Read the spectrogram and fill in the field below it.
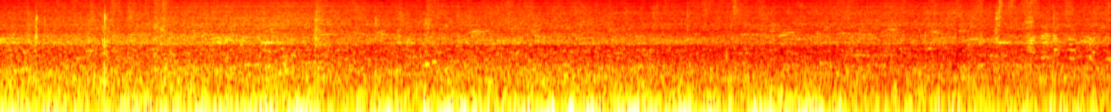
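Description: Traffic rumbles along a busy city street outdoors.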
